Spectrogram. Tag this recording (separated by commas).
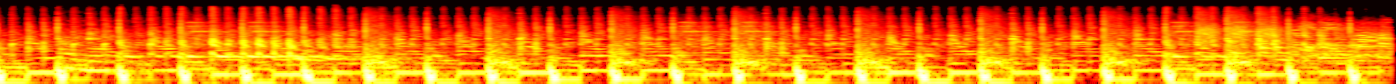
Music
